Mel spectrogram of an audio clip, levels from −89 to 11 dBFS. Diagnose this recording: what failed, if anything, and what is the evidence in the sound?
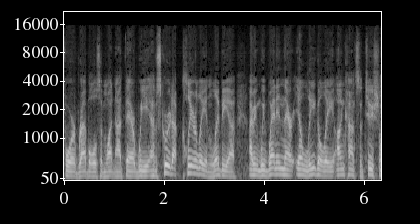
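The converter stage failed: its sampling clock shows sample clock jitter of a few microseconds, so each sample lands slightly early or late. Throughout the sound, a roughness sits about 35 dB below the signal, strongest on loud, bright passages, where steep waveform slopes magnify the timing errors.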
